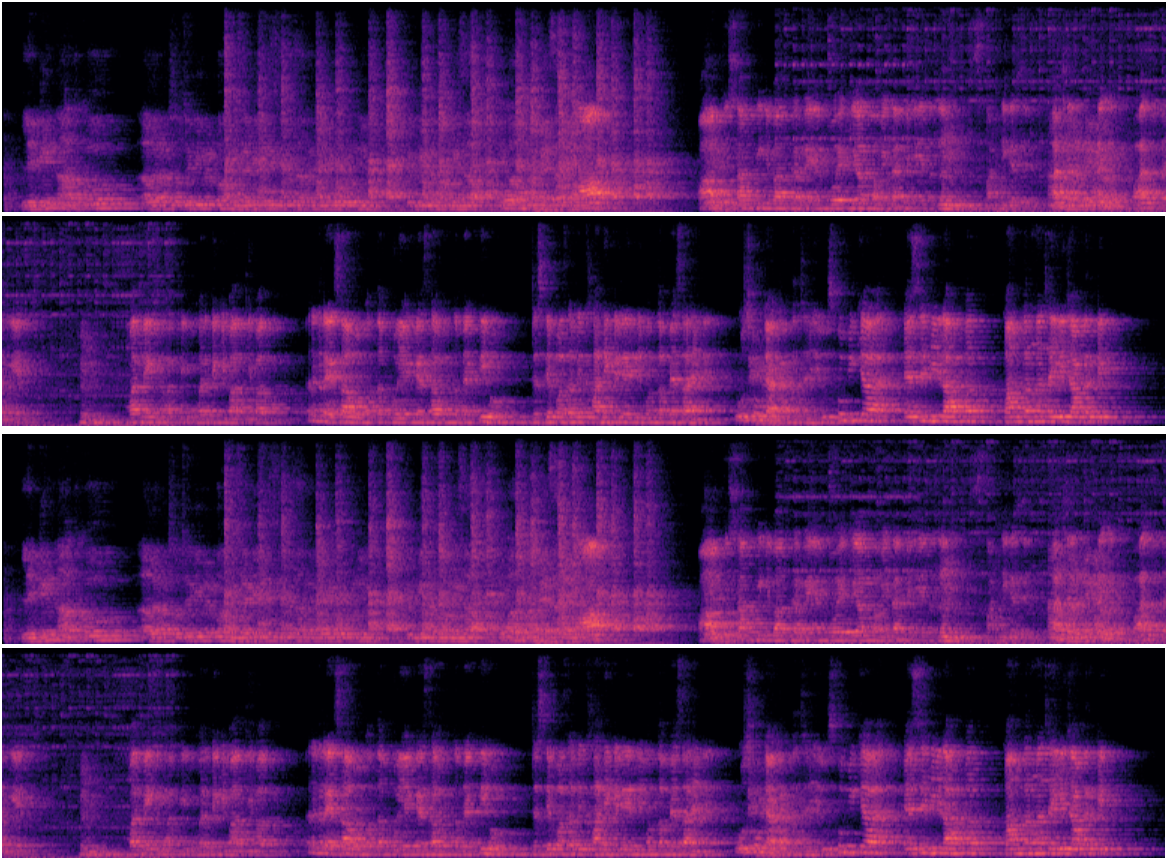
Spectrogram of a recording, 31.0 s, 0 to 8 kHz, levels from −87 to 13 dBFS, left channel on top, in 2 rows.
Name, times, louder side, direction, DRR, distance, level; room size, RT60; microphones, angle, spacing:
voice 1, 0.2-6.3 6.6-7.8 9.3-9.6 12.4-12.8 13.9-14.8 16.5-16.8 25.4-25.7, right 1 dB, 45° right, -9 dB, 0.9 m, -32 dB
sound 1, 2.9-3.1 3.4-3.8 4.2-4.5 4.9-5.3 5.6-5.9 6.2-6.6 6.8-8.7, equal, ahead, 0.9 m, -31 dB
voice 2, 6.6-7.0 7.6-8.0 9.3-12.6 13.1-13.7 14.0-14.8 15.1-15.8 16.5-16.8 17.2-19.0 19.6-22.2 22.6-24.9 25.3-28.5 28.9-30.2, left 1 dB, 15° left, -4 dB, 0.4 m, -28 dB
sound 2, 10.3-17.8, left 1 dB, 75° left, 0.8 m, -46 dB
3.0 x 2.5 x 2.4 m, 1.5 s
head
